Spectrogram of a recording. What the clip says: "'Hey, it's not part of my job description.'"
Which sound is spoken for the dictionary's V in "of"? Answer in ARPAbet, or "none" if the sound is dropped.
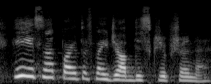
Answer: V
